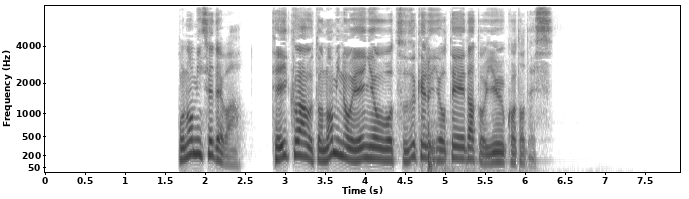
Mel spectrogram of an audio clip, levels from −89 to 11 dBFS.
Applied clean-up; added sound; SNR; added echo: neural mask model DeepFilterNet 3.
